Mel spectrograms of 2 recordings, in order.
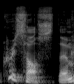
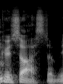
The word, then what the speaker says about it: Chrysostom: Chrysostom. – Chrysostom is how we're going to do that.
